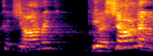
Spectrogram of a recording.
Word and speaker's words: Kyshona: Kishana. Spell it. KYSHONA is in Mary, not Yes. N, because you know I can be a little country family. So it's Kishana.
